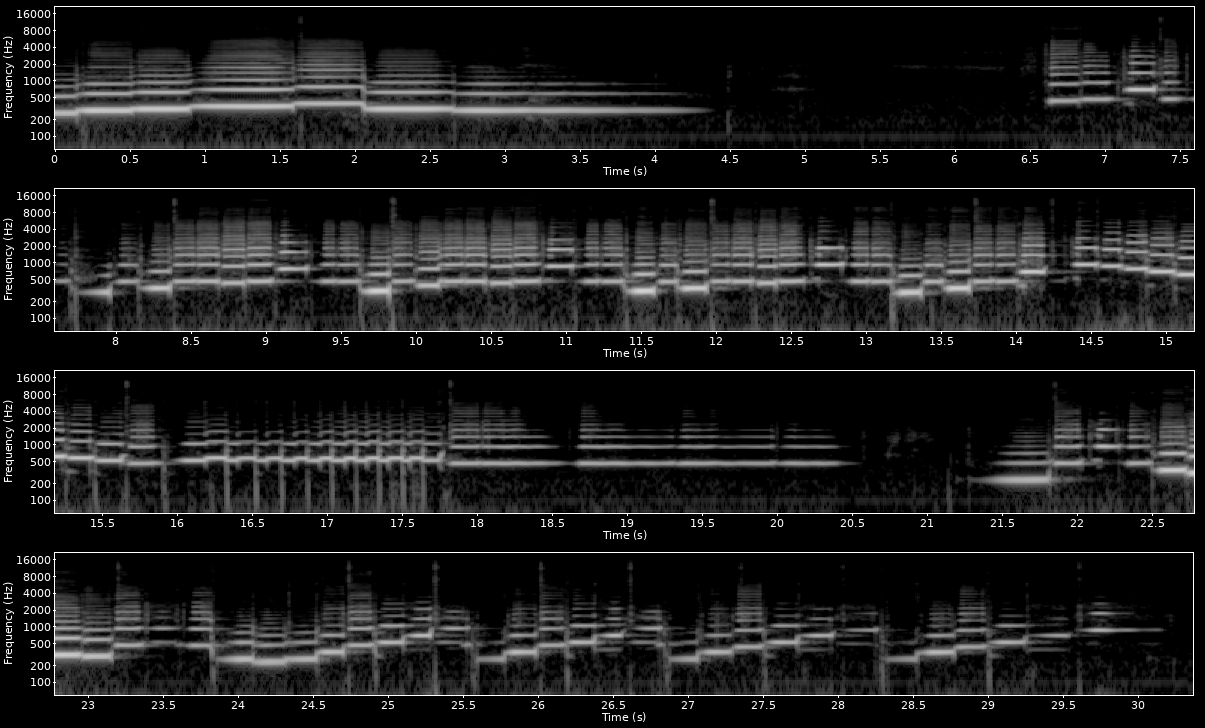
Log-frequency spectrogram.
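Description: Solo soprano saxophone playing unaccompanied in phrases. It opens with a few held notes and pauses for about two seconds. Then come fast runs, a quivering note, a long held note, another brief pause, and quick leaping figures to the end.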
